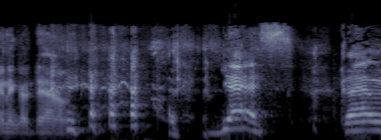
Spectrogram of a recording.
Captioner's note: laughing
